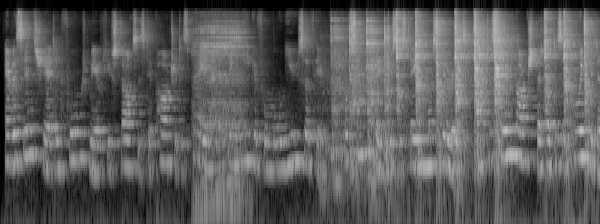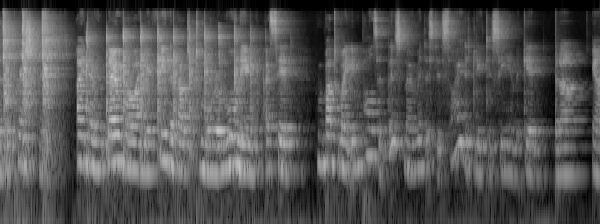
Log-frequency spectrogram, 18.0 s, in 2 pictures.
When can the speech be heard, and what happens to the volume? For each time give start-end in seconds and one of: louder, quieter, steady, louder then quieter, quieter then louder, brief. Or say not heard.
0.1-17.9 louder then quieter.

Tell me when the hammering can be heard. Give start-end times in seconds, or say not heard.
4.8-13.1.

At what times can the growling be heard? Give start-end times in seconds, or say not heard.
2.9-3.8.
